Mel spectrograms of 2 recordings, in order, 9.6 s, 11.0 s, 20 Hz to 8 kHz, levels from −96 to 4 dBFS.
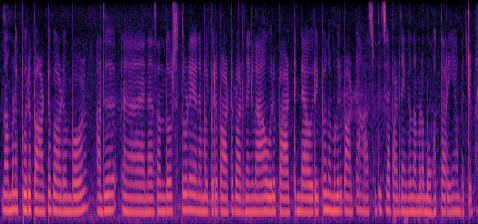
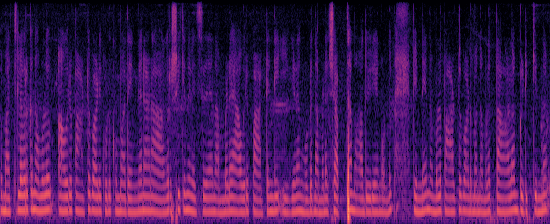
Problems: none marked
